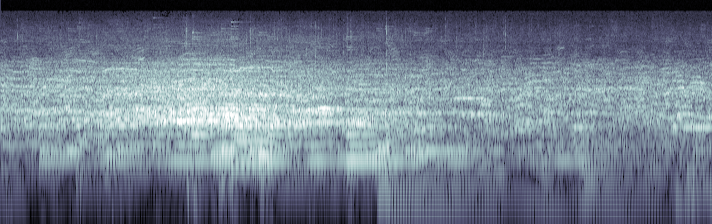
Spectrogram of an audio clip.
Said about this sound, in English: They are shouting, "I see you, LP."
